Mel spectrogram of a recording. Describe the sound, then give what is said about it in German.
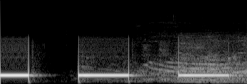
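A telephone busy tone after a call dropped: three evenly spaced half-second beeps of a steady mid-pitched tone with short gaps, loud, with faint voices starting under the last beep. “Beim strahlenden Sonnenschein war das Telefon quasi abgeschaltet.”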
